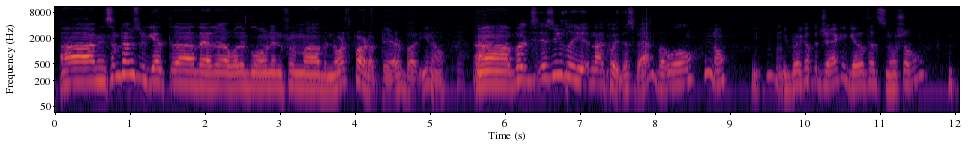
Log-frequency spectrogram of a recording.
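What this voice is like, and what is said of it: Sudden shift into regional accent. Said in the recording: “Why did my accent change all of a sudden?”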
